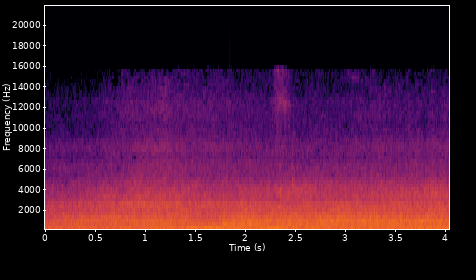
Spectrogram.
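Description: Low, steady motor-vehicle rumble with an even traffic hiss, swelling slightly in the middle and then easing.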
